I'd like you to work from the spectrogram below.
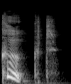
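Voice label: "cooked", British English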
